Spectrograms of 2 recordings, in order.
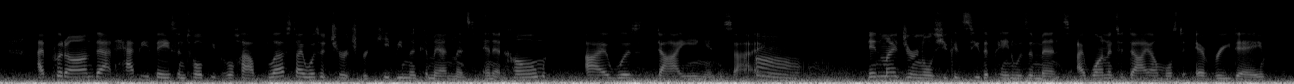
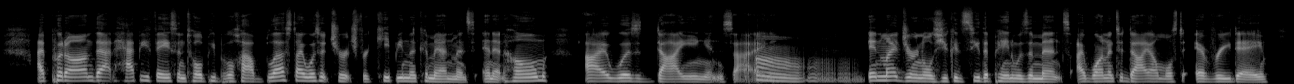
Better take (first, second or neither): second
